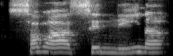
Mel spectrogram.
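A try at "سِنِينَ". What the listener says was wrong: آپ نے سنینا پڑھا ہے، نون کے اوپر شد نہیں ہے، بغیر شد کے پڑھے. سینینا.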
